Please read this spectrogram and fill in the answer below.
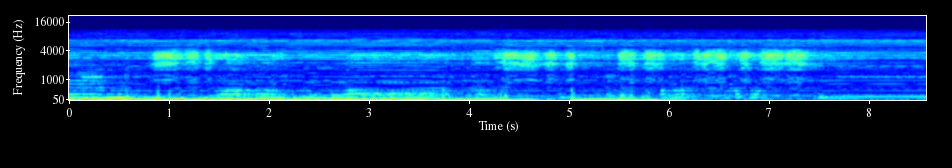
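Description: Loud improvised drone music: a deep bass drone overlaid with stuttering bursts of high noise, about a second in and again from about four to seven seconds. Near the end it drops to a quieter, steady hum.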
